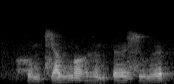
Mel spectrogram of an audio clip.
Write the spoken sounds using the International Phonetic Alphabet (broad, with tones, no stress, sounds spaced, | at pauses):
x o˨˩ m t͡ɕ a˨˦ w ŋ ɔ˧ ɣ ə̰˧˨ m ʔ əː˧ s u˨˦ ə̯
